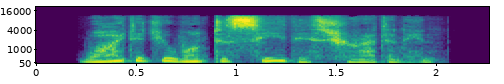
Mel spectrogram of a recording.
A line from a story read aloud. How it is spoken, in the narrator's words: Smar said quietly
